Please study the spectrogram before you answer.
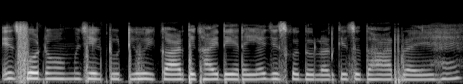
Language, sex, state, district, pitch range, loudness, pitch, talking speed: Hindi, female, Chhattisgarh, Bilaspur, 235-255 Hz, -17 LUFS, 240 Hz, 245 wpm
